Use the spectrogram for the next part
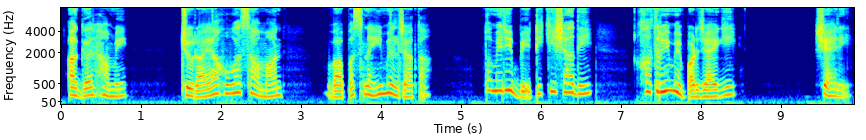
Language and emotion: Urdu, fearful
